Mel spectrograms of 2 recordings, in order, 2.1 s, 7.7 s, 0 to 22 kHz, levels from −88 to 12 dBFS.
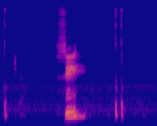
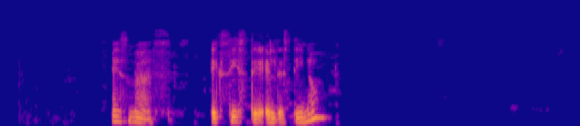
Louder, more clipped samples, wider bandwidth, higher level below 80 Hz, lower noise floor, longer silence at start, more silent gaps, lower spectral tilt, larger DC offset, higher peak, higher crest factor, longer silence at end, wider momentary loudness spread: second, -33 LUFS vs -21 LUFS; neither; first, 16.5 kHz vs 7.8 kHz; second, under -90 dBFS vs -64 dBFS; about the same, -73 dBFS vs -76 dBFS; second, 0.05 s vs 1.5 s; second, none vs 2.51-2.58 s, 2.75-2.79 s; second, -1.5 dB/octave vs -8 dB/octave; neither; second, -18 dBFS vs -2 dBFS; about the same, 20 dB vs 22 dB; second, 0.45 s vs 3.4 s; first, 23 LU vs 10 LU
